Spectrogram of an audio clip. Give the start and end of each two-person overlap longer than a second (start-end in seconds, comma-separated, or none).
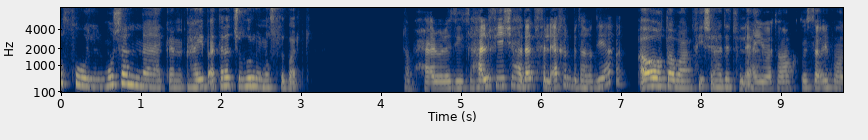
none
